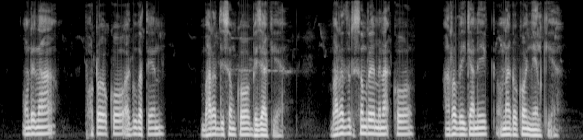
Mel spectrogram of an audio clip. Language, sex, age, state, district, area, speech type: Santali, male, 30-45, Jharkhand, East Singhbhum, rural, spontaneous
